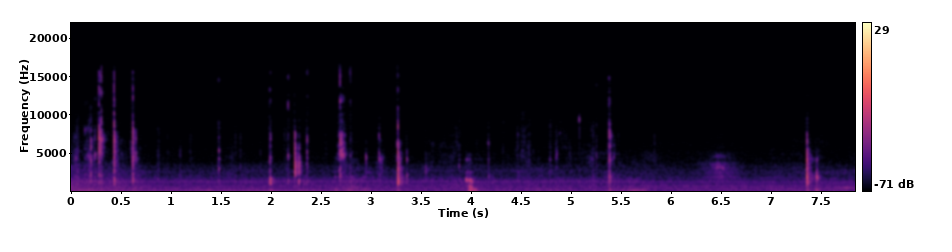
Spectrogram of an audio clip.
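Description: Faint, irregular clicks of a computer keyboard being typed on, a dozen or so separate keystrokes with a few sharper ones among them.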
